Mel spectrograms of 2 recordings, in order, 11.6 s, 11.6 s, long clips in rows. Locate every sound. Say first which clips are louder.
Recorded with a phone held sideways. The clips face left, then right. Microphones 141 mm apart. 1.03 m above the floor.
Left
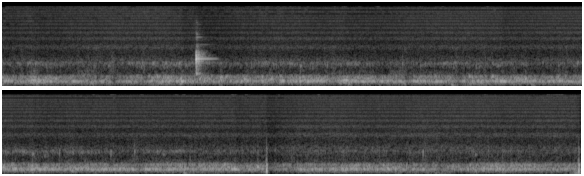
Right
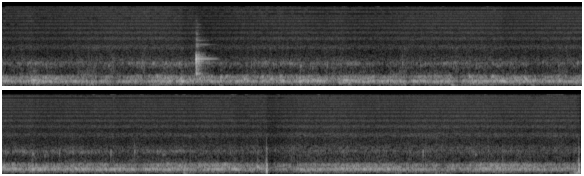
1.9 s a bell: left 1 dB; 15° right (ahead or behind)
